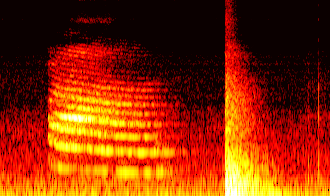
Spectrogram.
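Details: A cat, described as wanting to go outside, gives one drawn-out harmonic meow lasting about a second, then a sharp thump follows.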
